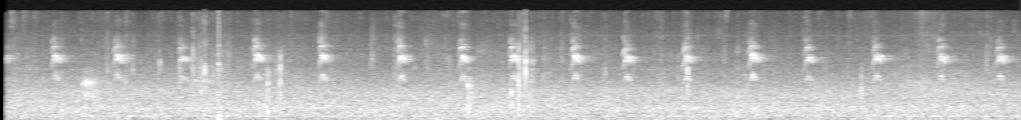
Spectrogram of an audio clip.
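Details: Song Sparrow alarm-calling near a Western Screech Owl hidden in a spruce amid salmonberry thicket: sharp, high chip notes about every half second at a steady pace, with faint clicks and rustles.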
